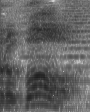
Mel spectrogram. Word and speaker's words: Robot: No, allora l'aneddoto di Atlas UFO Robot, noi dovremmo dire in teoria Atlas UFO eh, Robot, almeno cioè robot è la pronuncia corretta, però diciamo la diciamo alla francese perché?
